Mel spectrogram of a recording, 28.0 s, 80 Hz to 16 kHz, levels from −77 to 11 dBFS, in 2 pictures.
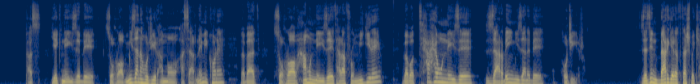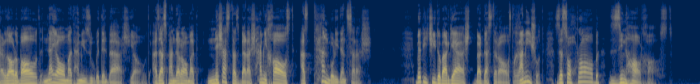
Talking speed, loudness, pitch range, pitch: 140 wpm, -20 LUFS, 95-140 Hz, 115 Hz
